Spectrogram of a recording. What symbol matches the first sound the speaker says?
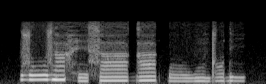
z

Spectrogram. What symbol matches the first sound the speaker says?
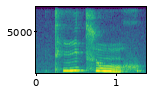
tʰ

